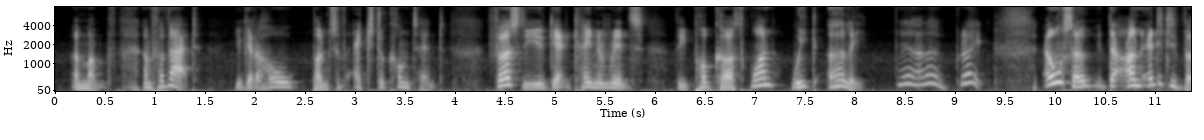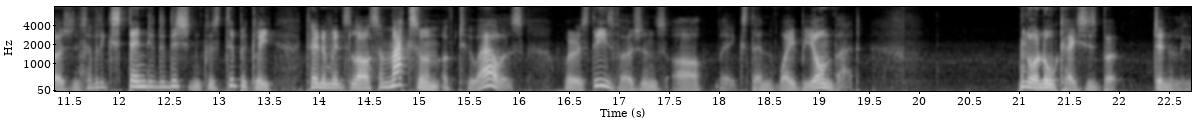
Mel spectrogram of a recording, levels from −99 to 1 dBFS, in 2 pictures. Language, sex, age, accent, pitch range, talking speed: English, male, 40-59, British, 120-190 Hz, 165 wpm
